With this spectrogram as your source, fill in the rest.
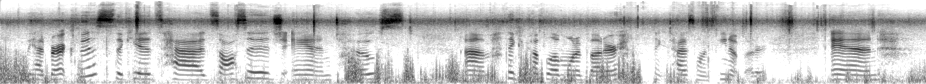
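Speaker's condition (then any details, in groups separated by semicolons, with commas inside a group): No condition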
